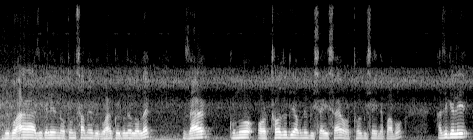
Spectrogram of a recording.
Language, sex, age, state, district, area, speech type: Assamese, male, 60+, Assam, Golaghat, rural, spontaneous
